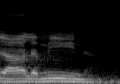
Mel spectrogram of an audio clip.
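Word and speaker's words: العالمين: So they come Alamina. Okay? When you read Rabbul Alamina, you stop, you say Alameen. Remember that. It is still Rabbul Alameen.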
